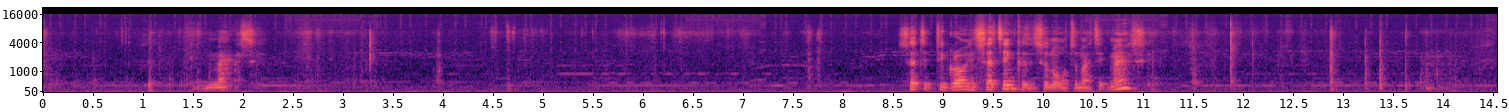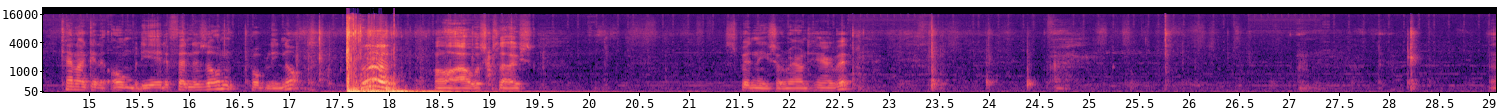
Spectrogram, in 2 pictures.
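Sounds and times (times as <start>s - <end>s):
steady low hum: 17.5s - 21.2s.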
